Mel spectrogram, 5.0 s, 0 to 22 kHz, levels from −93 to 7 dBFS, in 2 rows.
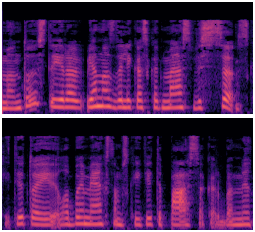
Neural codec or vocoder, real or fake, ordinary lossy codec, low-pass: none; real; MP3, 48 kbps; 14.4 kHz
